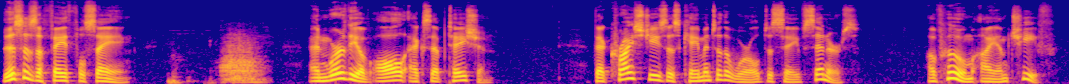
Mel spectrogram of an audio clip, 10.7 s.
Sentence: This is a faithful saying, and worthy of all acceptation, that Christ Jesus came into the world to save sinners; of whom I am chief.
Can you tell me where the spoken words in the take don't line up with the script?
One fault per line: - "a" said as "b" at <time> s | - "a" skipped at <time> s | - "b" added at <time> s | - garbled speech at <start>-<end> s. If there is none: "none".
none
